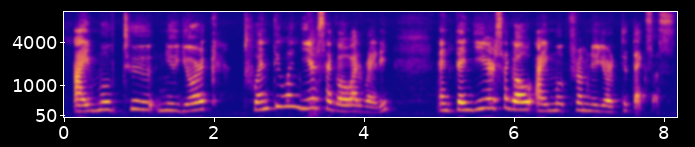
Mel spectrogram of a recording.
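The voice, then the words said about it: Venezuelan Spanish accent. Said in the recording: “I was born and raised in Venezuela. I'm sure you can tell by my accent”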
